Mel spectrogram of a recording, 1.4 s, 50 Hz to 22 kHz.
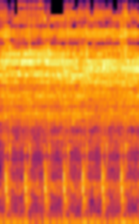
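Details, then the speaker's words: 2022 Chevrolet Suburban with a flashing check-engine light and misfire, valve cover off: a sharp, steady tick about five times a second over the idle, following engine speed; one cylinder's rocker not moving. "Pensé que algún balancín o algo estaba suelto, algo no pareciera lo que es de acuerdo al ruido y ese cilindro es el que está fallando."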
